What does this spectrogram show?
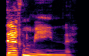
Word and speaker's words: terminent: Normalement, ils terminent. Aquí ENT no se pronuncian.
